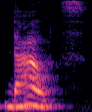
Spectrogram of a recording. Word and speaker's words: doubts: word doubts because so we cannot hear B when we say doubts okay next we have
